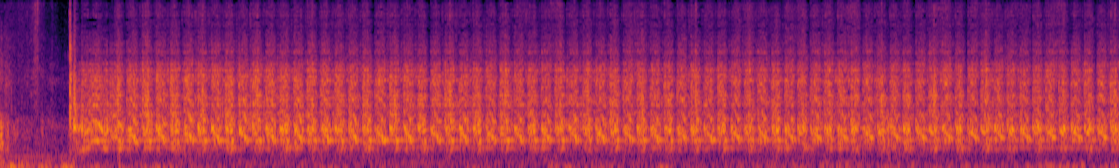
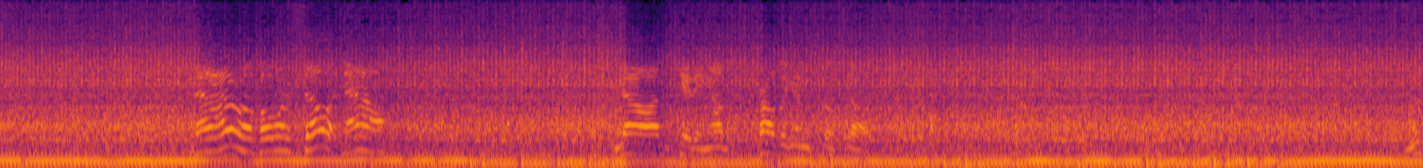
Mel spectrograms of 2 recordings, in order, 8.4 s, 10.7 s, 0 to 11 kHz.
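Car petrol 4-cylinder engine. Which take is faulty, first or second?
first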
